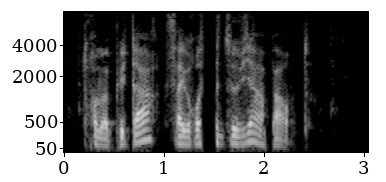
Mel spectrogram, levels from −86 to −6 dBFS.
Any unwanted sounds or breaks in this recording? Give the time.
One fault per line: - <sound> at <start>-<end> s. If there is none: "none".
- dropout at 1.4-1.5 s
